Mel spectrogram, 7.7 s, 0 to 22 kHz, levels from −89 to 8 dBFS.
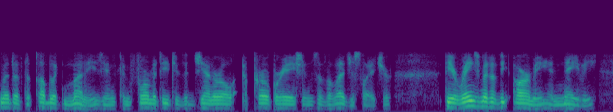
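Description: From start to finish the speech passes through the AMR narrowband mobile codec at 5.9 kbps. Nothing survives above 3.8 kHz, and the line band runs from about 200 Hz to 3.7 kHz, which gives the thin phone-call sound. The codec rebuilds the voice from a vocal-tract model excited by a few pulses per subframe. At this low bitrate that leaves a heavy buzzy, synthetic texture, which separates it from simple telephone band-limiting.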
